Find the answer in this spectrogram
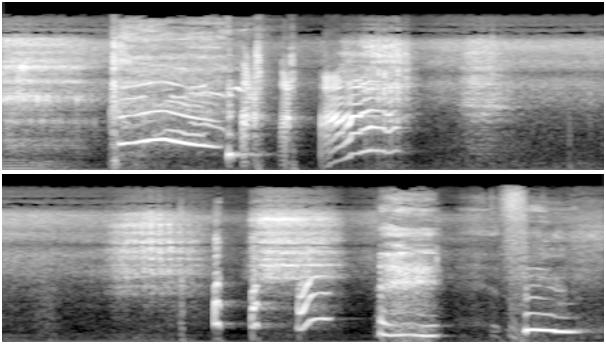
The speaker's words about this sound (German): Oh, jetzt schnarcht er.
